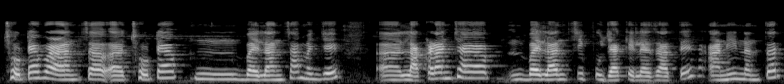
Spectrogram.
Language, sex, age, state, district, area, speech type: Marathi, female, 60+, Maharashtra, Nagpur, urban, spontaneous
